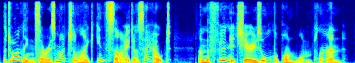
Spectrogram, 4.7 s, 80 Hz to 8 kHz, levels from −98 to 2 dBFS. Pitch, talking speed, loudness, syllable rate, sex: 205 Hz, 215 wpm, -22 LUFS, 6.7 syllables/s, female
